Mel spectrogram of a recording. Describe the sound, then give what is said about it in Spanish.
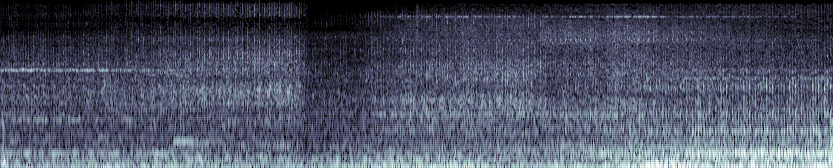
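A car engine runs roughly and unevenly, a steady rumbling idle with knocking irregularities that never cuts out and grows slightly louder near the end. No one speaks. “¿Qué está pasando? ¿Por qué te estás parando?”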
